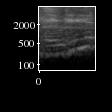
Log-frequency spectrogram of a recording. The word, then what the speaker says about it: Hanggi: And my name is Hangy, and my Instagram name is just my name.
